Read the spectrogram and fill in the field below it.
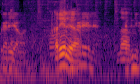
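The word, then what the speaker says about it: Karjala: Это читается как Карьяла.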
